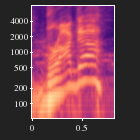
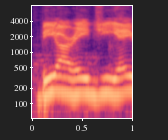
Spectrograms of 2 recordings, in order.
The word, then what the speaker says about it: Braga: Let's see if I can pronounce this. Braga, B-R-A-G-A, Braga.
